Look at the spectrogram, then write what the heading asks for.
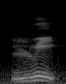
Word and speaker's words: lui: U, E. How will you pronounce it? But it's very simple here actually. Lui, minuit.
